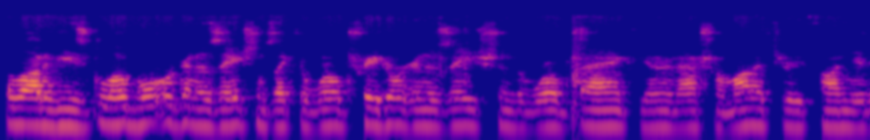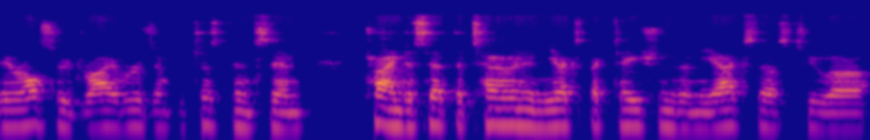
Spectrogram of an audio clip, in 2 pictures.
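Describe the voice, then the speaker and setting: Man moderator, mellow tone, conversational; dull lo-fi video-call sound. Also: medium pitch, flat delivery, fast talker. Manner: conversational, questions with fillers. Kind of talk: virtual panel moderating.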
